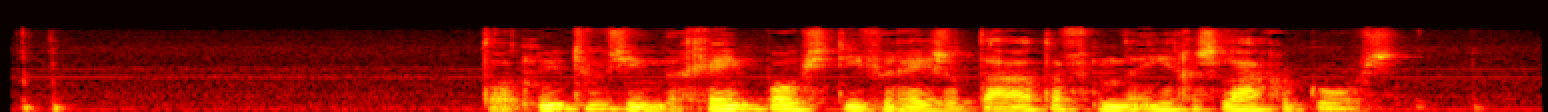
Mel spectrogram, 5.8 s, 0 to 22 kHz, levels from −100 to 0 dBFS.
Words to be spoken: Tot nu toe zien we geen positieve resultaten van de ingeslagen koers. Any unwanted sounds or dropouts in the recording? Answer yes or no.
no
